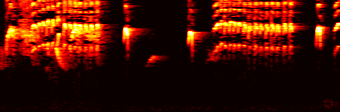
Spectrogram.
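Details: Master-training recording of a caged Orange-bellied Leafbird: two long high rattling trills, each broken by single sharp chirps, with a short lower whistled note after the first trill, in gacor tembakan style.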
